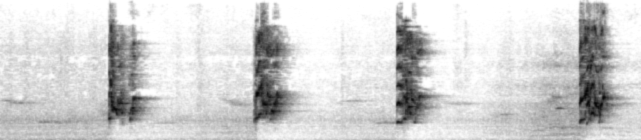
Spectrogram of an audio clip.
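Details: Indonesian lovebird, called labet koneng (yellow), answering a rival bird it was provoked by. Four harsh, high bursts of chirping, each about a third of a second long, spaced one to two seconds apart.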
